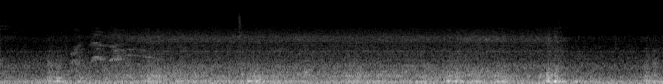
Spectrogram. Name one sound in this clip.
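A rushing whoosh rises and fades as the train passes through a short tunnel.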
